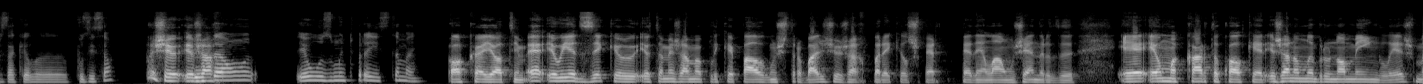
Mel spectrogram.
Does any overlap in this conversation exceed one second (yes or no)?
no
